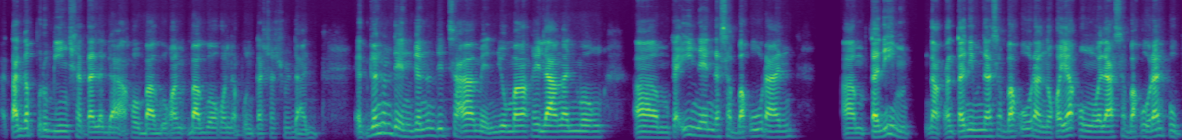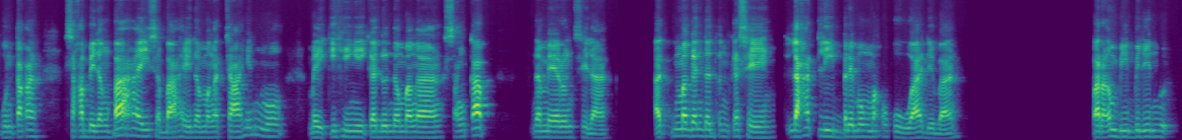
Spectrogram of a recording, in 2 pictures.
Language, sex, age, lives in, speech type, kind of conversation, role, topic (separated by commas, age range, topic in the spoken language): Filipino, male, 25-29, Philippines, conversation, unstructured, none, Ano ang opinyon mo sa pagkain sa bahay kumpara sa pagkain sa labas?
